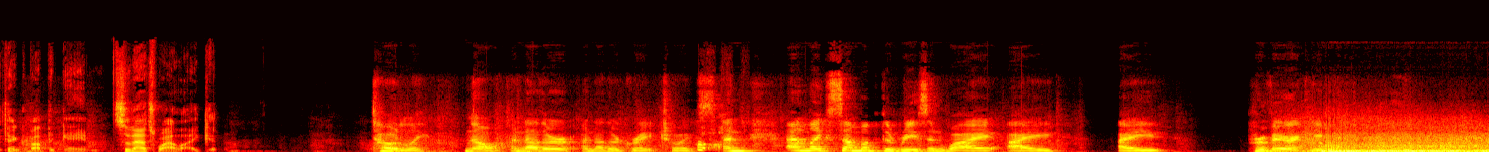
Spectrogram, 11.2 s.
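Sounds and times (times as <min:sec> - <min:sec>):
speech: 0:00.0 - 0:01.9, 0:02.8 - 0:08.8, 0:09.4 - 0:10.3
thunder rumbling: 0:09.6 - 0:11.1.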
